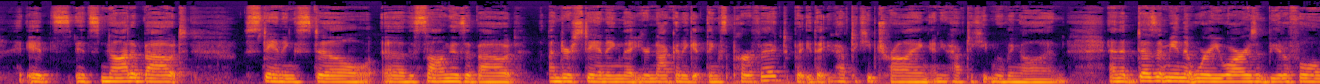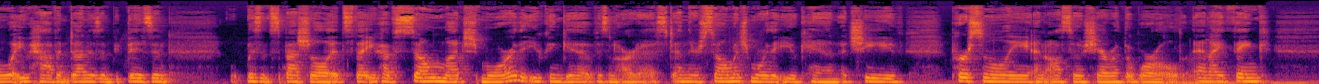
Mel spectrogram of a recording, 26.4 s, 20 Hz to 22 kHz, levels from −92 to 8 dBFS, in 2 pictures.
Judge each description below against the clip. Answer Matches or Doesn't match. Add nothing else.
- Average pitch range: Doesn't match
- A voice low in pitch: Doesn't match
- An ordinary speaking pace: Matches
